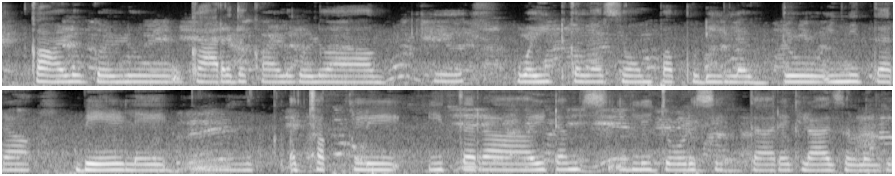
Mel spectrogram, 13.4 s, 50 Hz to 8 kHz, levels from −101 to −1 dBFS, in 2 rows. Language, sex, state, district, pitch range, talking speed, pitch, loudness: Kannada, female, Karnataka, Mysore, 210-225 Hz, 80 wpm, 215 Hz, -17 LUFS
